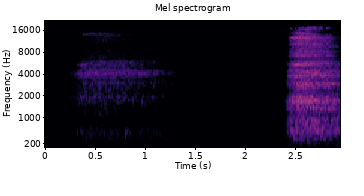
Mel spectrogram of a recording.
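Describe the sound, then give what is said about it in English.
A deep breath in and out during a calming hands-on-heart exercise: a soft, airy inhale, a short pause, then a louder, rushing exhale. No one speaks. “Put your hands on your heart. Take a deep breath.”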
